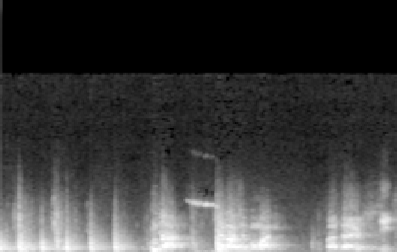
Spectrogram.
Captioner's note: knocking; foreign language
